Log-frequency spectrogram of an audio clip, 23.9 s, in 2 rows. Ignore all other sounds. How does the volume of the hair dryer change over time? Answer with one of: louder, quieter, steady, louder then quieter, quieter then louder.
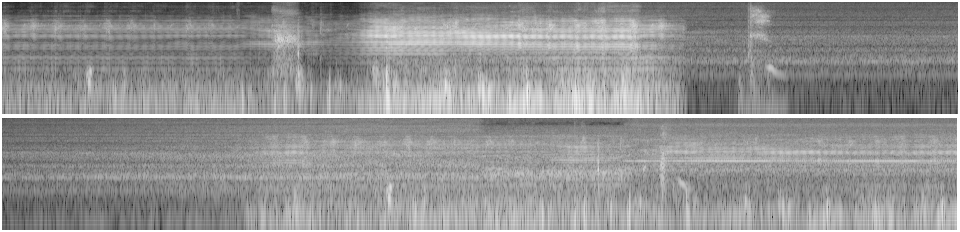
louder.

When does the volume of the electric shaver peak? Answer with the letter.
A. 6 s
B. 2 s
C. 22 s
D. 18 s
A.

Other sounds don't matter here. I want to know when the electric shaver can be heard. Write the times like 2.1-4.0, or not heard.
0.0-8.6, 14.9-23.8.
